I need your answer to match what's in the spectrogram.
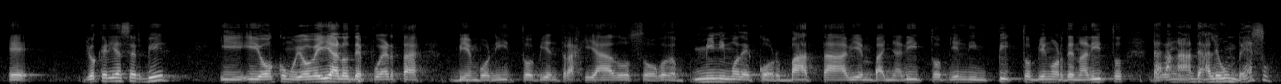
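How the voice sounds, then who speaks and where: An older man preaching a sermon as pastor, with a Salvadoran Spanish accent, who bursts into loud exclamations and then drops to a low murmur. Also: muffled recording, a little hiss or hum.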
